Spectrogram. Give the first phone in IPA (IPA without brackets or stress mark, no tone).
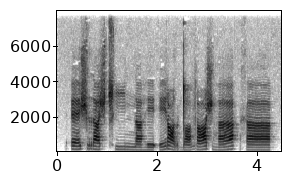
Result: ʔ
